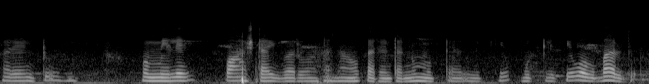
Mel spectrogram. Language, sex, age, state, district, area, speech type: Kannada, female, 45-60, Karnataka, Udupi, rural, spontaneous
